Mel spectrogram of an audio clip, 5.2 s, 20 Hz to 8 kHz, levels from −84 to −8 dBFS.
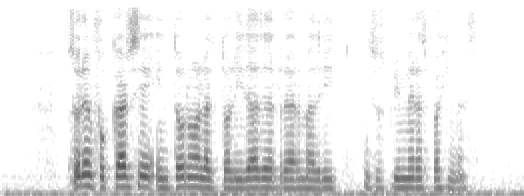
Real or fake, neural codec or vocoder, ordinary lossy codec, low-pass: real; none; AAC, 32 kbps; 7.2 kHz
